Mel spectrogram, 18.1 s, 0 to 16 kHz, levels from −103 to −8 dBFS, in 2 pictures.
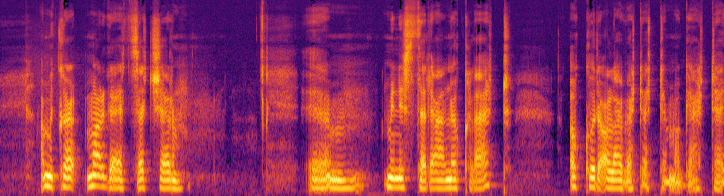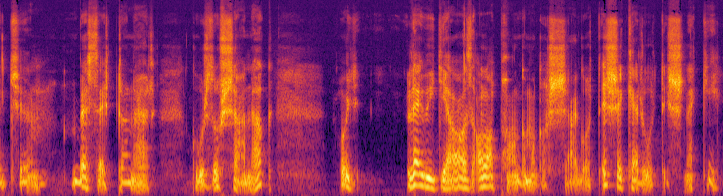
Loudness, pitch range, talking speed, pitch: -18 LUFS, 155-190 Hz, 70 wpm, 160 Hz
